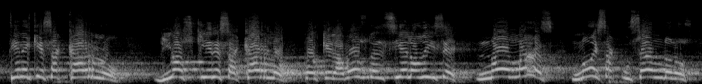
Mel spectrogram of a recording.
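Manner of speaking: más alto y enfático, proclamando; predicación enfática. Acted. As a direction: clama contra la acusación. Predica con fuerza. (predicación enfática contra la acusación)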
